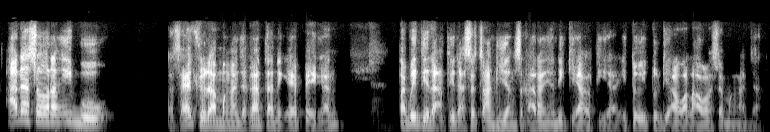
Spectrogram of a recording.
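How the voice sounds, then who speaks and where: Animated man teaching in a seminar. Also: lowish voice, quick pace, no room sound, clean studio sound. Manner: animated, storytelling, gentle. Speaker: self-healing teacher. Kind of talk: seminar talk.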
